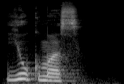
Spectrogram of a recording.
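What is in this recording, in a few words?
"юкмӧс", Komi, female; kpv audio dict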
